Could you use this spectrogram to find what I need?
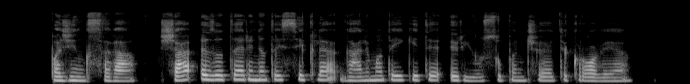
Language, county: Lithuanian, Utena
